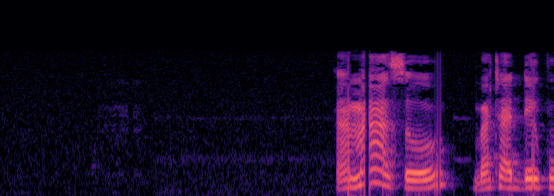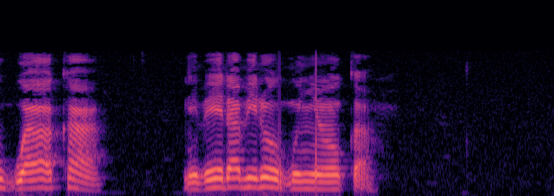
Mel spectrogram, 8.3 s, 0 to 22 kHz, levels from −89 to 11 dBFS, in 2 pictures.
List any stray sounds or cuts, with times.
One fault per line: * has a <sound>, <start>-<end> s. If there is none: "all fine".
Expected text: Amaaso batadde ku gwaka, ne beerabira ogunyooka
all fine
